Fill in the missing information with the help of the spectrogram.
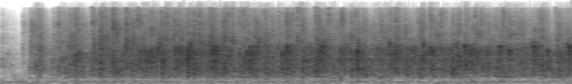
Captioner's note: applause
